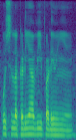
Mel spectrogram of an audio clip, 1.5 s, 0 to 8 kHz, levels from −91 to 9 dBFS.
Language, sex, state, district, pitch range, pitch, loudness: Hindi, male, Arunachal Pradesh, Lower Dibang Valley, 115-130 Hz, 130 Hz, -16 LUFS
